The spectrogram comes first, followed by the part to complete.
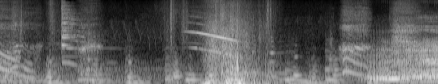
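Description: Cartoon soundtrack: background music with comic sound effects, including bouncing up-and-down pitch glides near the start and a falling whistle about two seconds in.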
